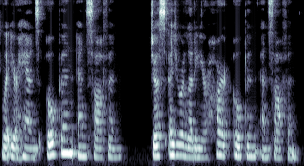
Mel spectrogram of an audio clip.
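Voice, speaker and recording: A woman guides a meditation with a slightly low voice. Her delivery is soft and slow, and she leaves calm pauses between each soothing instruction.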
